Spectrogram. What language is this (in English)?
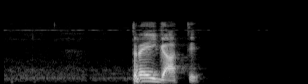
Ligurian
